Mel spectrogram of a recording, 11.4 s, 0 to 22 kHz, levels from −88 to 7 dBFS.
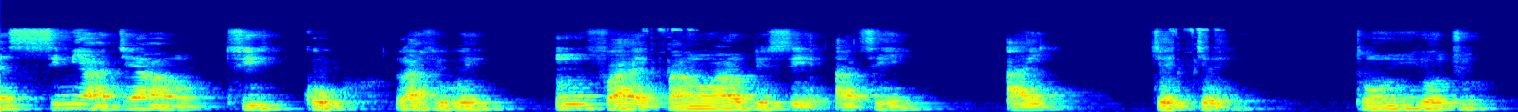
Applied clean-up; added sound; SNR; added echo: neural separator model SepFormer DNS4.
